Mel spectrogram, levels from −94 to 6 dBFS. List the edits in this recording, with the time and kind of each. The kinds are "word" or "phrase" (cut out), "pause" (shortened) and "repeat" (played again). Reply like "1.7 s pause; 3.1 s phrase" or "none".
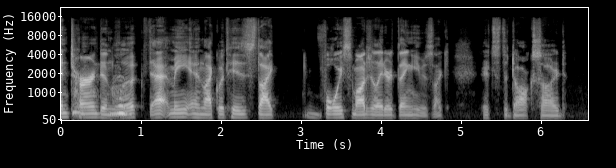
none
